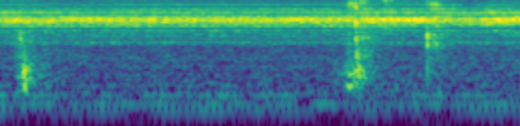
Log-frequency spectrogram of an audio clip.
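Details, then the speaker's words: Mini excavator workshop compressed-air gun/tool: constant sharp hiss leaking from inside where it shouldn't; owner suspects a valve stuck open. "okay so it's leaking and then around here where it really shouldn't be you can hear it right leaking a whole bunch out of here and around there"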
